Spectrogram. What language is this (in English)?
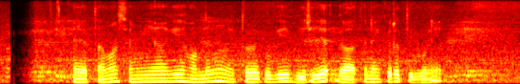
Sinhala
